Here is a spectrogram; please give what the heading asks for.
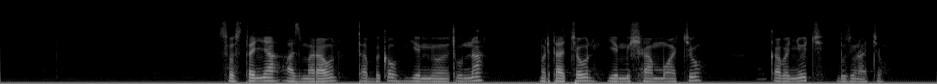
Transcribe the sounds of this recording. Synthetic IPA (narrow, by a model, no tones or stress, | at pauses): so̞st̪ʰəɲːaʔazməɾawʊnt̪ʼəbːɨkʼəwjɛmːiwɔt̪ʼunːa | mɨɾt̪ʰat͡ʃːɛwʊnjɛmːiʃamːwat͡ʃːɛw | kʼəβəɲːo̞t͡ʃː | bɨzunat͡ʃːɛw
